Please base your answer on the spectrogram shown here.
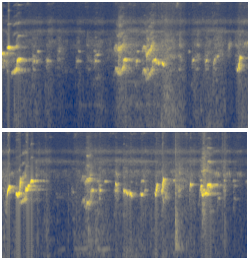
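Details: Sooty-headed bulbul singing in an aviary, repeating short bubbly whistled phrases in clusters of three to four notes, with brief gaps between groups and light background rustling.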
